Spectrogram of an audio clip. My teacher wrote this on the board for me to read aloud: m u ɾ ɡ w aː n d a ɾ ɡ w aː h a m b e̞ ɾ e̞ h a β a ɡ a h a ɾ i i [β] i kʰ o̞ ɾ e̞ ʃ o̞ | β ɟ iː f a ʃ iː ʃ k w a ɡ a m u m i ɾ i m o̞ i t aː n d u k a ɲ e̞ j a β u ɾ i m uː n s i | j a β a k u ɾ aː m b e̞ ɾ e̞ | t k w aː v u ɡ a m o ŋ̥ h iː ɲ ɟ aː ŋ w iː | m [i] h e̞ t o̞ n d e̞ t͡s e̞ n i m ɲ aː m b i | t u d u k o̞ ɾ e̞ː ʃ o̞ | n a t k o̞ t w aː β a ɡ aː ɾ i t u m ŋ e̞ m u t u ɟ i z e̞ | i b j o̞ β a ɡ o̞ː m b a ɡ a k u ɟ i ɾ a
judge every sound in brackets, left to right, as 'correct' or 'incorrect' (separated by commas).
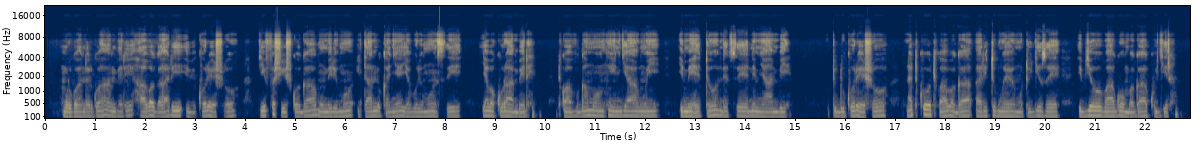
correct, correct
